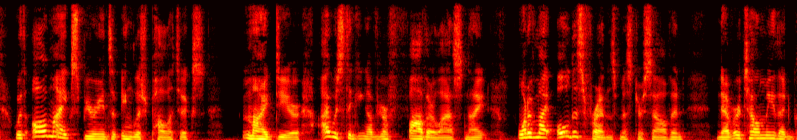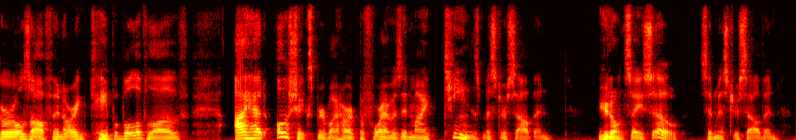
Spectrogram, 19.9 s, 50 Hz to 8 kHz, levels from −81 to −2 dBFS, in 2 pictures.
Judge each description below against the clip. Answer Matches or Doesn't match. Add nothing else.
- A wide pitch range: Matches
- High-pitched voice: Doesn't match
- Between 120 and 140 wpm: Doesn't match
